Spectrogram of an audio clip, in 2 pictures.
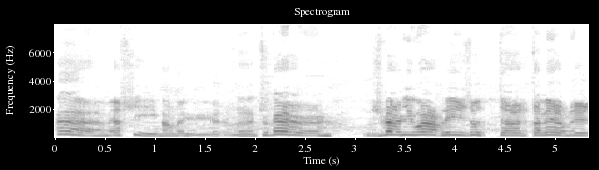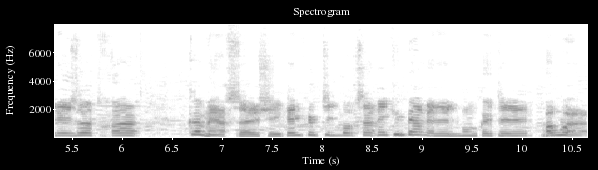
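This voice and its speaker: A put-on character voice with lively intonation at a moderate pace, long, frequent pauses and clear background noise. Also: man, fairly high pitch for a man. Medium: audio drama.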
